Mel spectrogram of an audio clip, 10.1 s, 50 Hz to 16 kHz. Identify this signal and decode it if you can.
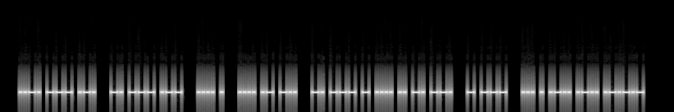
Morse code, heard as a keyed tone, about 34 wpm, 700 Hz. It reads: FOR NOW HE HAD NOTHING TO SELL.
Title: Sentences from Top 1100 Words 35wpm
